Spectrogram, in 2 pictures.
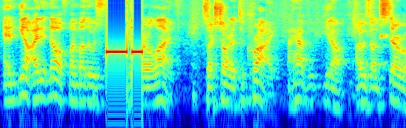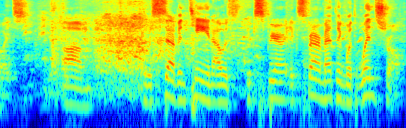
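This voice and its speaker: A man's voice: medium pitch, a little fast, very noisy. Brash, profane stand-up comic man. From New York. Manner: brash, profane and rambling, laughing at his own lines. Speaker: stand-up comedian. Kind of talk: stand-up comedy set. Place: comedy club stage.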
